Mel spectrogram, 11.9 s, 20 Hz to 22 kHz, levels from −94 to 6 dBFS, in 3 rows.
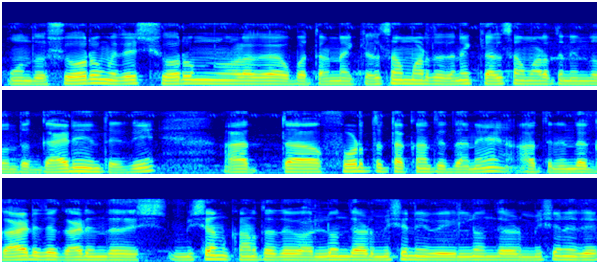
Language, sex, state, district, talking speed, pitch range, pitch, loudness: Kannada, male, Karnataka, Raichur, 170 wpm, 140-155 Hz, 145 Hz, -33 LUFS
